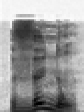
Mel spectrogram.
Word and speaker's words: venons: Nous venons. Okay? O-N-S, classical ending for nous. Okay? Final S not pronounced. So O-N, on, venons, venons.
